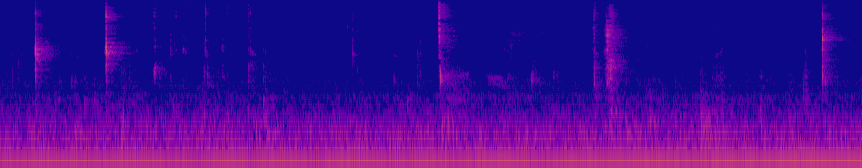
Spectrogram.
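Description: A person chewing seafood boil close to the microphone, with sharp mouth clicks now and then over a low steady hum.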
